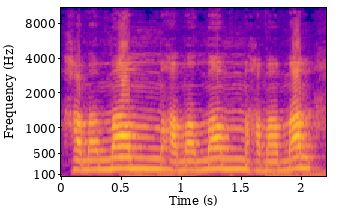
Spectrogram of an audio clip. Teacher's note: the sound is now in front of my mouth, and it's very resonant and round, and it sounds deep, and I sound relaxed.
